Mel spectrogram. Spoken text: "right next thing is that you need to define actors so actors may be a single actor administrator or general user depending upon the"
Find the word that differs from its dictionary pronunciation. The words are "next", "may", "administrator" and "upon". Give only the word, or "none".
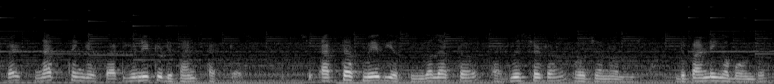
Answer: upon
